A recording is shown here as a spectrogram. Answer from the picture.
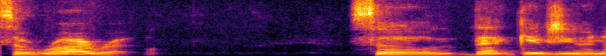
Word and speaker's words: Saguaro: In fact, I was always wondering how to correctly pronounce this, and somebody told me it sounds like tomorrow, but it's Saguaro.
